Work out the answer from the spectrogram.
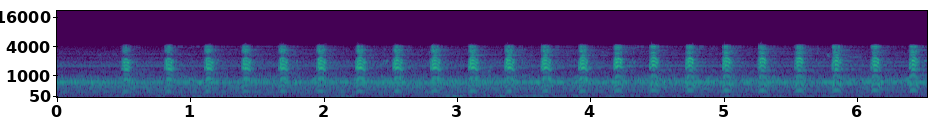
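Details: Morning recording of an Egyptian goose, 06:25 on 18 May 2019, delivering a long, very regular run of rasping honks, roughly three to four each second, against a constant low hum.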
